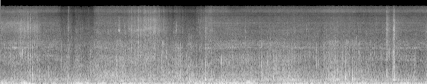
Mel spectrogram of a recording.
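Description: Mountain bike riding over a leaf-covered dirt singletrack: a continuous rolling rumble of tyres and bike rattle, with wind buffeting the camera microphone. A couple of sharp clacks come near the end.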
